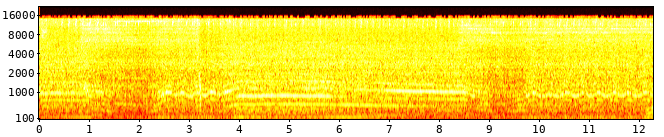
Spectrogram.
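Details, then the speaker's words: 2002 Ford F-150 4.6L 4x4 with P0401 code, vacuum applied to the EGR valve at idle; idle turns lumpy and wavers, the stumble expected when EGR flow works; rough idle during EGR valve test. "how rough that thing's running now compared to the first time we tried it"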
